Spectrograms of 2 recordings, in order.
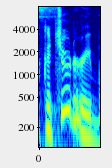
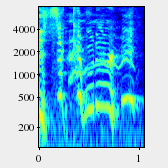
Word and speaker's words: charcuterie: A charcuterie board.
